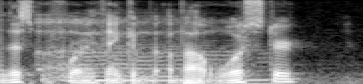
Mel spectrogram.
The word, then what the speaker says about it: Worcester: before I think about Worcester it's Worcester it's Worcester but like people not from around here call a Wooster yeah technically with the double O it should be woo but it's Worcester but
